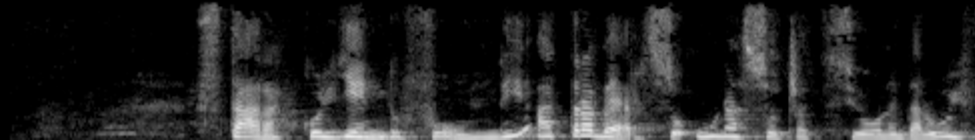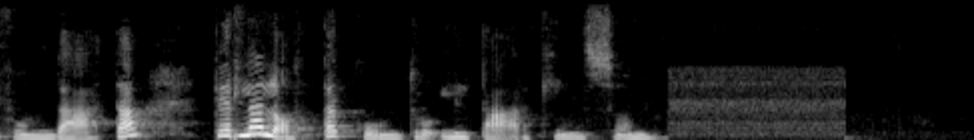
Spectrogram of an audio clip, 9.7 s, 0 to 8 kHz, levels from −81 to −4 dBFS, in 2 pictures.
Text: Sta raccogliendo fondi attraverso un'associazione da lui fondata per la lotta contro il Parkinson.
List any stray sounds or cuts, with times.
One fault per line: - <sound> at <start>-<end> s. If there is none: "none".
none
